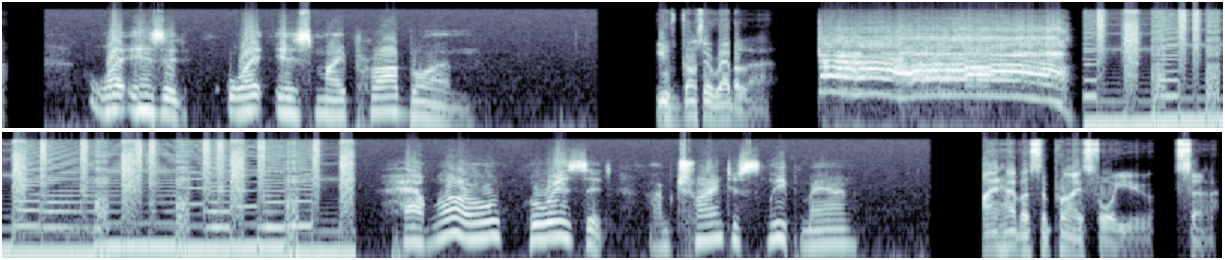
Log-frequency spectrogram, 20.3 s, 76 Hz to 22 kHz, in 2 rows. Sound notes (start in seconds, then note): 6.8 heavy Screaming; 8.3 Heavy's Phone Ring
